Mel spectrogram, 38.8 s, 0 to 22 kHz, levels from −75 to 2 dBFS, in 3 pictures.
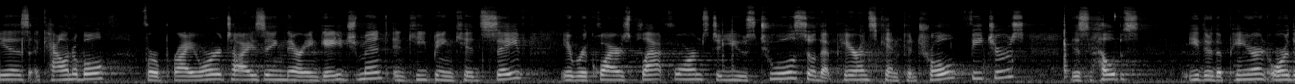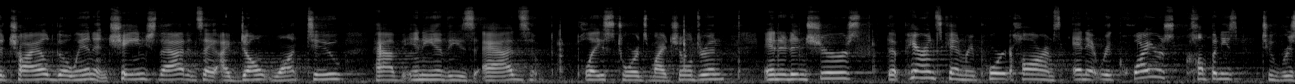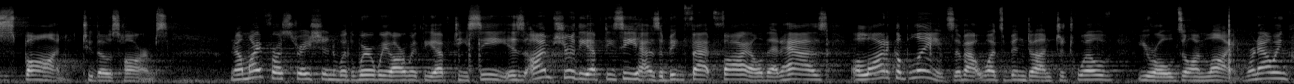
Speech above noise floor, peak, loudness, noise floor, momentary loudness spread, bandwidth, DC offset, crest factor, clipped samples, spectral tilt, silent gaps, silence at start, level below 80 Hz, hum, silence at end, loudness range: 20 dB; -6 dBFS; -29 LUFS; -49 dBFS; 8 LU; 17 kHz; under 0.1%; 22 dB; under 0.1%; -3 dB/octave; none; 0 s; -68 dBFS; none; 0 s; 2 LU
